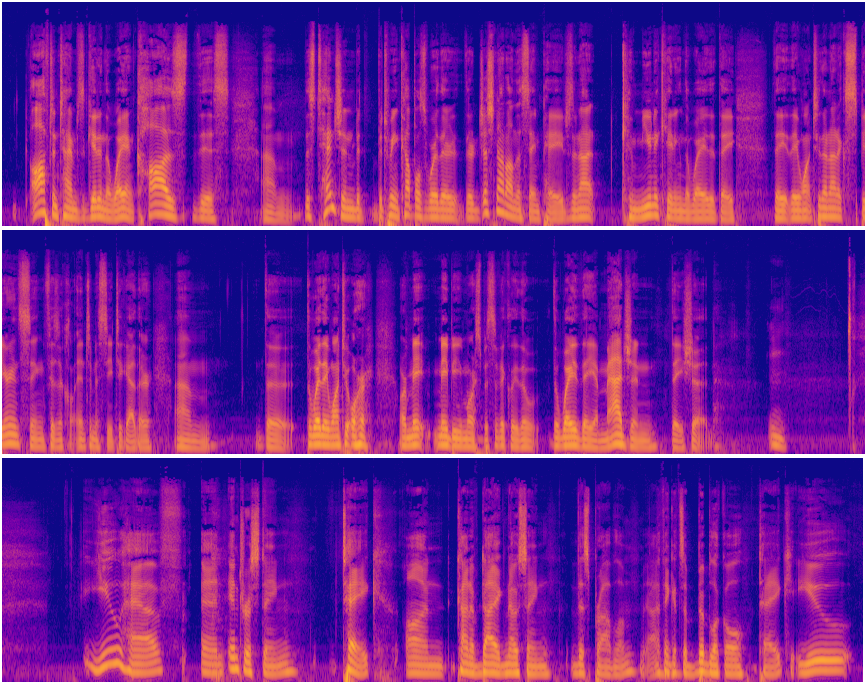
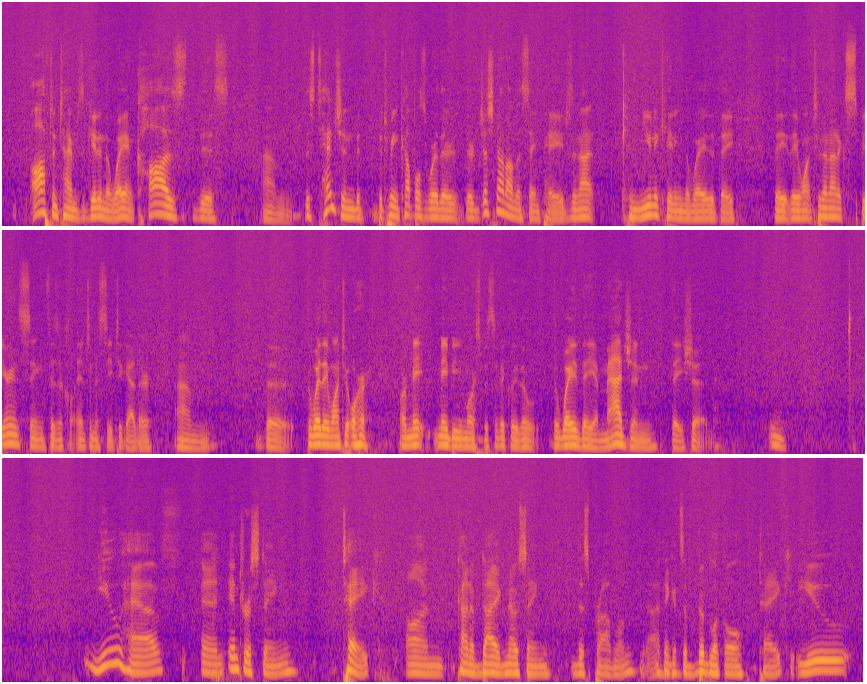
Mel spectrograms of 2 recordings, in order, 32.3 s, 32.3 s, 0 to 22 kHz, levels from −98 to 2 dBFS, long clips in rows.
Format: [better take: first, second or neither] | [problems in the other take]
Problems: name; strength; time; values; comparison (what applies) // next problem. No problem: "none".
first | hiss; loud; throughout; 9 dB below the speech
